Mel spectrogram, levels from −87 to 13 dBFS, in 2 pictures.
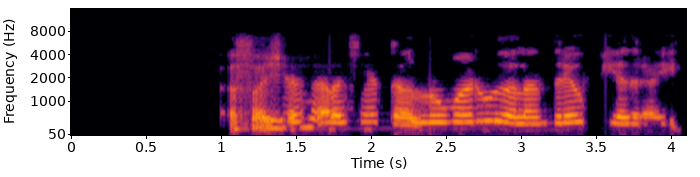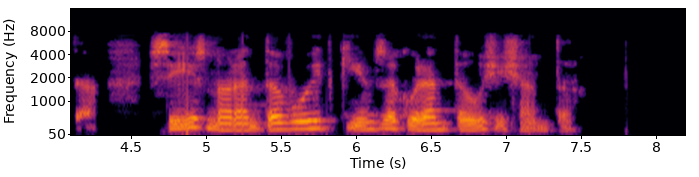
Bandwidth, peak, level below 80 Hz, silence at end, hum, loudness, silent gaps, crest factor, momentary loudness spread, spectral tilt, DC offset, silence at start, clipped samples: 7.6 kHz; -2 dBFS; -58 dBFS; 0.75 s; none; -17 LUFS; 3.46-3.52 s, 4.07-4.11 s, 4.57-4.61 s; 18 dB; 12 LU; -4.5 dB/octave; under 0.1%; 1.05 s; under 0.1%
